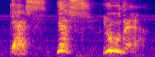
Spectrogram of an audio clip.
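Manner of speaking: very high, tiny little dragon voice. Voicing a small dragon knight calling out to the party: voicing a small dragon knight. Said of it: "And this creature says".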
